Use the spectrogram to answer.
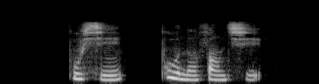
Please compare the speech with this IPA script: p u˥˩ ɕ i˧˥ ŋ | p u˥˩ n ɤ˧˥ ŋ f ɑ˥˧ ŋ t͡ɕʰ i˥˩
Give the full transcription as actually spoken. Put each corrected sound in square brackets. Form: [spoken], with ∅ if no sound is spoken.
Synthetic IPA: p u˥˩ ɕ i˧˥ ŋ | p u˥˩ n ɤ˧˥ ŋ f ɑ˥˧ ŋ t͡ɕʰ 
